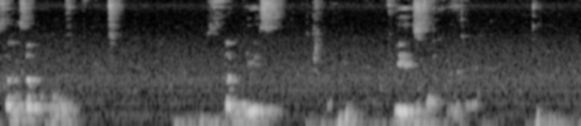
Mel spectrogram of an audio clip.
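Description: A man speaks calmly in a slight echo, pausing between phrases.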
